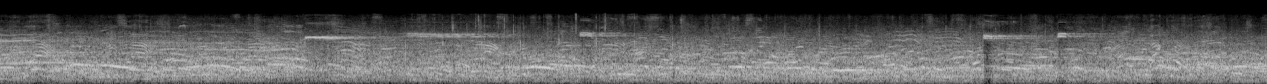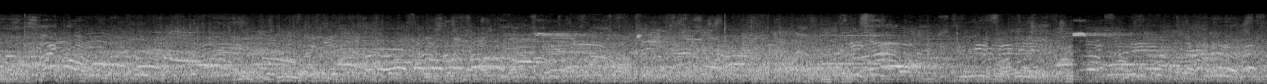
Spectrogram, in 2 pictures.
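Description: A large crowd cheers and shouts throughout a big echoing hall.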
